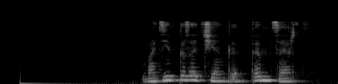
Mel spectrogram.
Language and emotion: Russian, neutral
